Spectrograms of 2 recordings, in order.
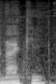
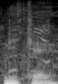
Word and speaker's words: NIKKE: The Japanese pronounce it NIKKE, so I just kind of adopted that term. Probably better suited to pronounce it that way, so because it doesn't,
